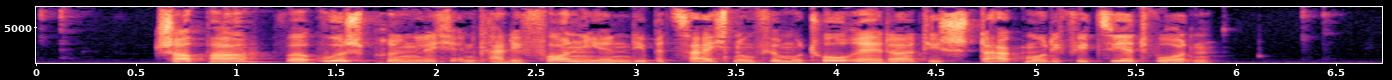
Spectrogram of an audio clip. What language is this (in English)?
German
